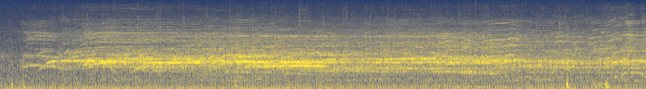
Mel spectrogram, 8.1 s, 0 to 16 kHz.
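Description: An audience at the 2021 graduation ceremony of Albany Leadership Charter School for Girls cheers and applauds the graduates. High whoops and shouts swell into a steady, fairly distant roar, with a few sharp claps near the end.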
